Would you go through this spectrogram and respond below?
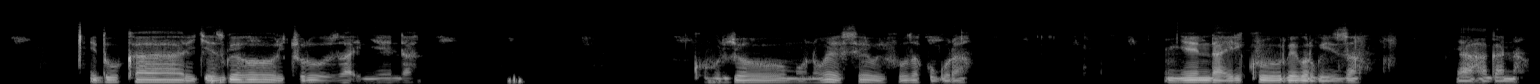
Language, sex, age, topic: Kinyarwanda, male, 25-35, finance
